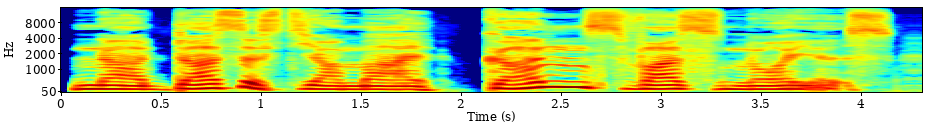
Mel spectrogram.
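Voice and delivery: slow, drawling grumpy beetle voice; grumbling stag beetle. A narrator's reading. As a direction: grumble it slowly like a woken old beetle. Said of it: "brummte der Hirschkäfer".

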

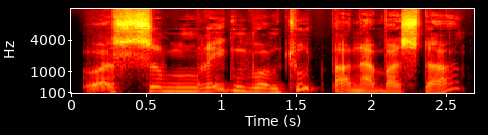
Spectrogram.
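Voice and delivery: puzzled, pitch lifted; baffled question. A narrator's reading. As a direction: ask it in bewilderment. Uncle questions boy's odd swinging.

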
